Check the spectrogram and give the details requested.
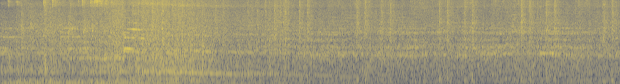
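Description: MBTA commuter rail passenger train passing at speed, its wheels clattering over the rails. It is loudest about one to two seconds in, with a tone falling in pitch as the train goes by.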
